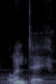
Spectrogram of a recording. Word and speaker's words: Valente: pick it up Valente well I I do pronounce the n just not real pronounced I don't put emphasis on it but anyway seems like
